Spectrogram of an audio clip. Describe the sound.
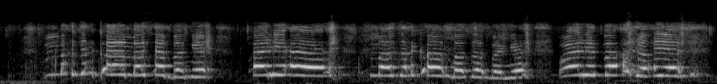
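A 62-year-old woman crying, with several long wailing bursts of high, wavering voiced sobs separated by short breaths.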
